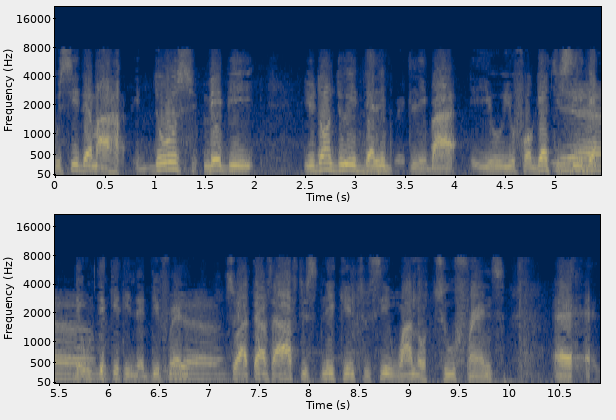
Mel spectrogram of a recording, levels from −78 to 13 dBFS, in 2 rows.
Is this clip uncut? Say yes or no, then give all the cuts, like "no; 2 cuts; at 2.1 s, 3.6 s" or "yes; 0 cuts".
yes; 0 cuts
